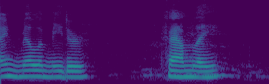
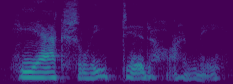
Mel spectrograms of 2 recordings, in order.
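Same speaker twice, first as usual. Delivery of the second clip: drops to a near whisper; hushed; 7 semitones lower, 5 dB quieter than usual. Real, not acted. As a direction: says it under the breath. Private grievance, lowered voice.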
